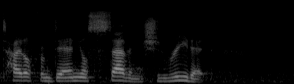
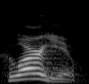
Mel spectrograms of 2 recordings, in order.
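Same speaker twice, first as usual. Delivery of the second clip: loud challenge; 4 semitones higher, 15 dB louder than usual. Acted.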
